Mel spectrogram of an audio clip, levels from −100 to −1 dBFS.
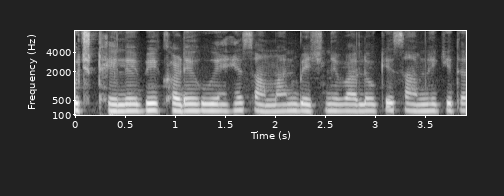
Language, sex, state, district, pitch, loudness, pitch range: Hindi, female, Bihar, Katihar, 190 Hz, -18 LUFS, 185-200 Hz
